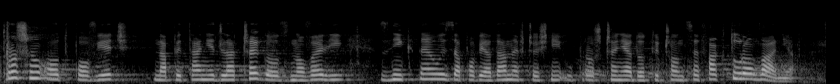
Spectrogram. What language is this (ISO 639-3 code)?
pol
